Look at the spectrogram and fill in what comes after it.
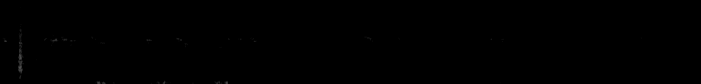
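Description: Faint chirping of small birds, short calls repeated every fraction of a second. Two sharp clicks right at the start and a few soft low thumps in the first couple of seconds.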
